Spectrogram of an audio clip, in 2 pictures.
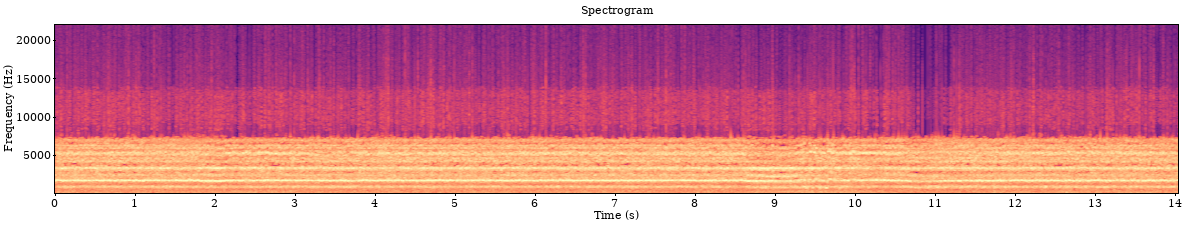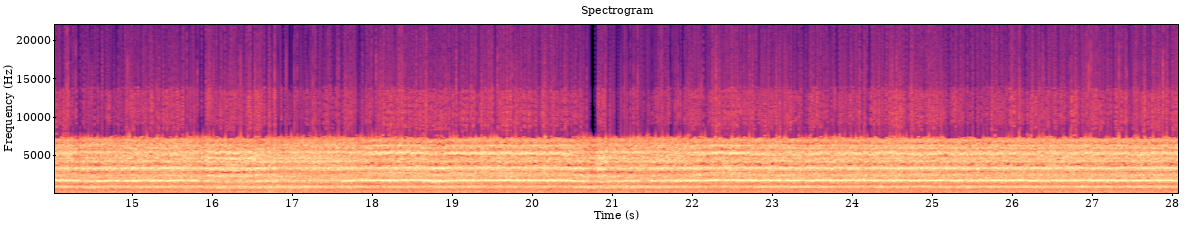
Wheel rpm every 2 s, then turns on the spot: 230, 230, 230, 230, 220, 230, 230, 230, 230, 230, 230, 230, 230, 230.
none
